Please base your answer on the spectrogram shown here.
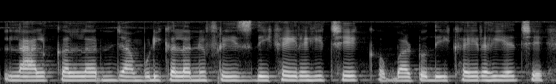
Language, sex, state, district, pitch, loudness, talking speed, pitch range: Gujarati, female, Gujarat, Valsad, 190 Hz, -16 LUFS, 140 wpm, 185-195 Hz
